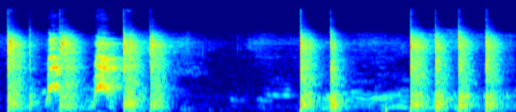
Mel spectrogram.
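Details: Toy poodle barking as a house guard in response to knocking on the door: short bursts of sharp, high yaps, a two-second pause with faint sounds, then more quick barks.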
